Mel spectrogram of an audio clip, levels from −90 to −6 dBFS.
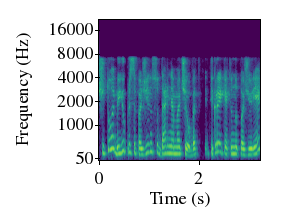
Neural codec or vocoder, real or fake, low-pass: none; real; 7.2 kHz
